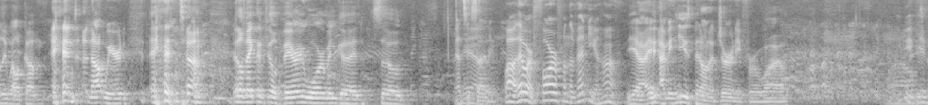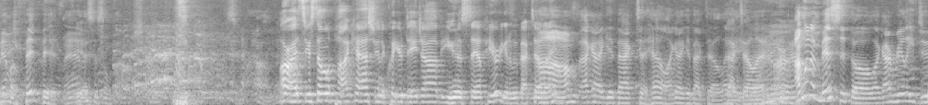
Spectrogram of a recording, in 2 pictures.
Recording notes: PBO Live in Oakland! A high school teacher reuniting with FOUR of her former students LIVE.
